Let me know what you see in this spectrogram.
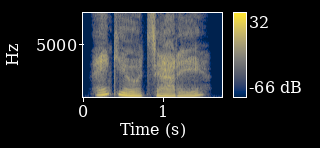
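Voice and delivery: put-on sugary, sweet little-girl voice. A narrator voices her own thanks to the man with her, in a sweet voice. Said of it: "I said in my sweet voice".

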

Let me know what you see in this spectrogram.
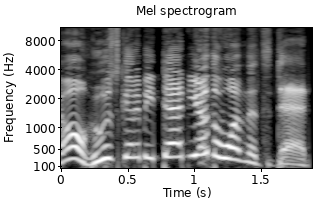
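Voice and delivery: acted, very high, loud, heated screaming tirade. Imagine him in the other room taking the phone and yelling back, imitating Joe Pesci screaming. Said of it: "he's like fucking screaming at him".

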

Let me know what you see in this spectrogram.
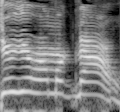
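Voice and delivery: gruff, angry father voice. Discussing whether kids obey dads differently, demonstrating an angry, gruff dad voice. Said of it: "if a dad said it in an angry, gruff voice".

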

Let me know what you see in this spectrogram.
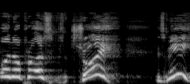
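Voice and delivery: breathless, winded voice, very high and slow. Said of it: "thanks, Out of Breath Man".

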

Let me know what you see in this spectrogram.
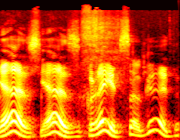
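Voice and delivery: high, mooing, lowing cow-like voice. Speaker acts out nodding along with everyone, in a cow-like voice. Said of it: "Why are you sounding like the cow?".

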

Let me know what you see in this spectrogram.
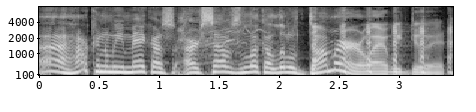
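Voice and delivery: very high, clumsy, bad put-on Irish accent. Imitating Irish people about looking dumber: bad Irish accent. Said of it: "I don't know how to do an Irish accent".

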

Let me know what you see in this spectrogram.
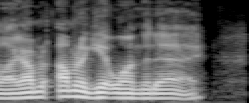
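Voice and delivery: usual speaking voice

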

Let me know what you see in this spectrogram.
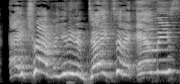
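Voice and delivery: mock, very high, carrying holler. Retelling calling out to the boss going upstairs: retelling own yell. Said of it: "I just yelled".

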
